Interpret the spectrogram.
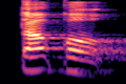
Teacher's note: خَيْرَ الزَّادِ التَّقْوَىٰ، خیرہ کے خا کو مبھر کے پڑھیں گے، اور تقویٰ کے قاف کے اندر قلقلہ کریں گے، یعنی ہلکا سا آواز کو ڈبل کر کے پڑھیں گے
